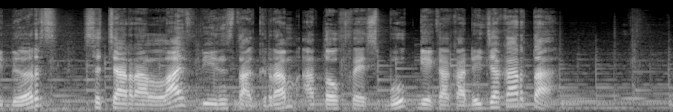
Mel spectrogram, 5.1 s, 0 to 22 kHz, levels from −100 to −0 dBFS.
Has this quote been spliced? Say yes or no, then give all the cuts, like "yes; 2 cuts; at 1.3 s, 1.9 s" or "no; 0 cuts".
yes; 1 cut; at 4.2 s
